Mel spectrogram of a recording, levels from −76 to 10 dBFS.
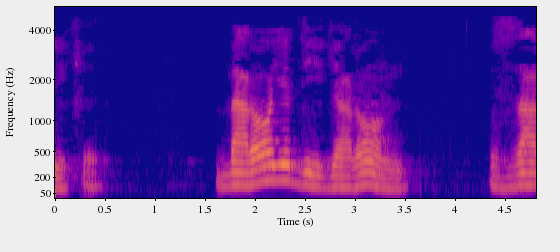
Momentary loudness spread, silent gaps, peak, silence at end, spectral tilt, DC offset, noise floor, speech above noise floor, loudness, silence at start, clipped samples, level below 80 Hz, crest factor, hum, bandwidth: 21 LU; none; -8 dBFS; 0 s; -10.5 dB/octave; under 0.1%; -68 dBFS; 42 dB; -26 LUFS; 0 s; under 0.1%; -64 dBFS; 20 dB; none; 5 kHz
